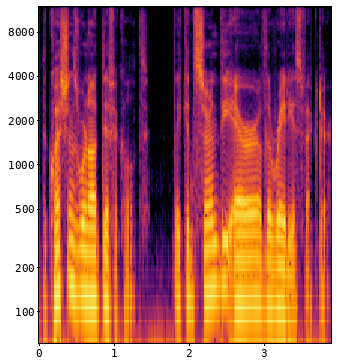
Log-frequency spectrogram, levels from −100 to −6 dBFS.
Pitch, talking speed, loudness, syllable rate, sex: 120 Hz, 200 wpm, -19 LUFS, 6.2 syllables/s, male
